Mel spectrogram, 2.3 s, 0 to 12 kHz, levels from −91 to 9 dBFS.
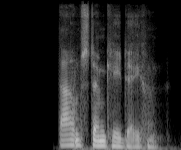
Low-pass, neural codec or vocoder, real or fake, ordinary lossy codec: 10.8 kHz; codec, 16 kHz in and 24 kHz out, 0.4 kbps, LongCat-Audio-Codec, two codebook decoder; fake; Opus, 32 kbps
